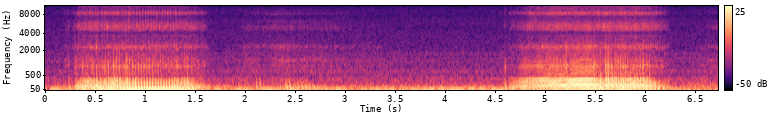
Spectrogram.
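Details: Two loud, deep, rattling snores on the in-breath separated by a quieter out-breath; heavy snoring.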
